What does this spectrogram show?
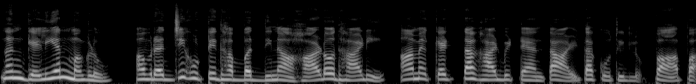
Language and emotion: Kannada, sad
